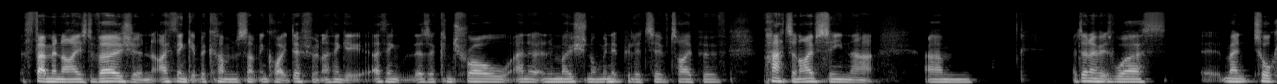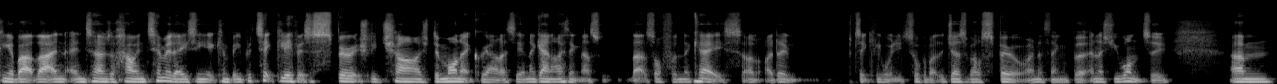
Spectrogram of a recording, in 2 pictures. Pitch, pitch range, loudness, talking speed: 125 Hz, 115-130 Hz, -25 LUFS, 195 wpm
